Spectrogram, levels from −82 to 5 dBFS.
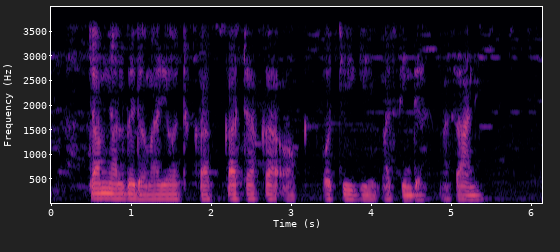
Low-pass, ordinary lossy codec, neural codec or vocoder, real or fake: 3.6 kHz; none; none; real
